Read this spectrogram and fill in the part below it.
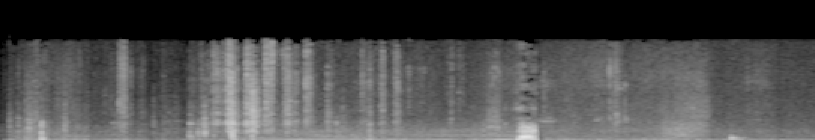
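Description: A metal clamp snaps shut with a click.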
